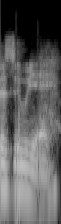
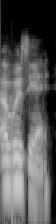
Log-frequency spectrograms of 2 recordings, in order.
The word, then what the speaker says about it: Awuzie: I said Azuie, but Awuzie.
